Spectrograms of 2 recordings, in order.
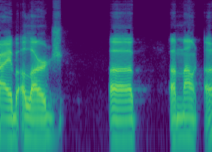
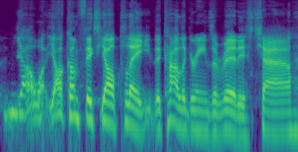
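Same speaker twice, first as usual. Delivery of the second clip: hammed-up Southern drawl, higher and slow; Southern accent; 3 semitones higher, slower than usual. Host mimics a Southern cook calling people to dinner in a hammed-up Southern accent. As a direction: play a Southern auntie calling folks to supper in a Southern accent. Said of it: "that it's Southern accent. I need to hear more".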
